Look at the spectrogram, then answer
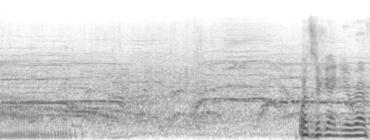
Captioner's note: audience cheering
